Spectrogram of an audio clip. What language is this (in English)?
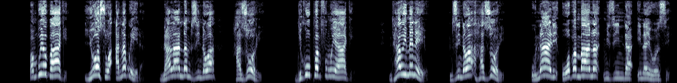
Nyanja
